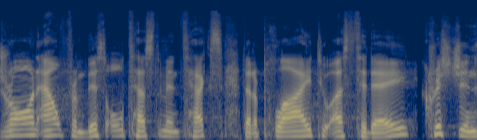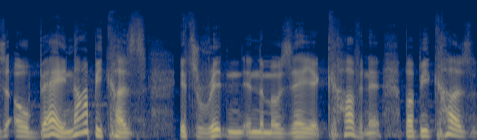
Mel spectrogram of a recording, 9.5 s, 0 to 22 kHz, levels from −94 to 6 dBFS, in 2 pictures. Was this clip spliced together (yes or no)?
yes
